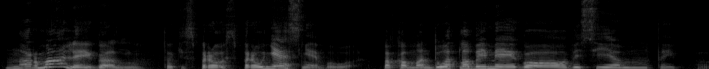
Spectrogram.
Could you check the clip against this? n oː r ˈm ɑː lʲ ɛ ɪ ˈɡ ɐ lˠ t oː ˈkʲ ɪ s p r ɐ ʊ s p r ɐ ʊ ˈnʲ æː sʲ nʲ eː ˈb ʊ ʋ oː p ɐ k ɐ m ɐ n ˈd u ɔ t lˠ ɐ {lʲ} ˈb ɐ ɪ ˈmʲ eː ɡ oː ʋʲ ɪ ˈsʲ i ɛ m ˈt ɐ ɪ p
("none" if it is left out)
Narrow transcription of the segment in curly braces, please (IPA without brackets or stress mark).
none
